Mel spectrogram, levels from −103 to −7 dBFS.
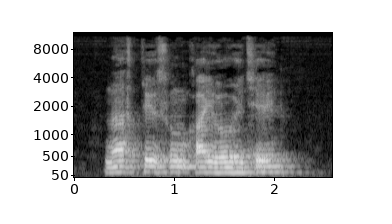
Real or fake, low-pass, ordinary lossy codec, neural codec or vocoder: fake; 10.8 kHz; MP3, 96 kbps; vocoder, 44.1 kHz, 128 mel bands, Pupu-Vocoder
